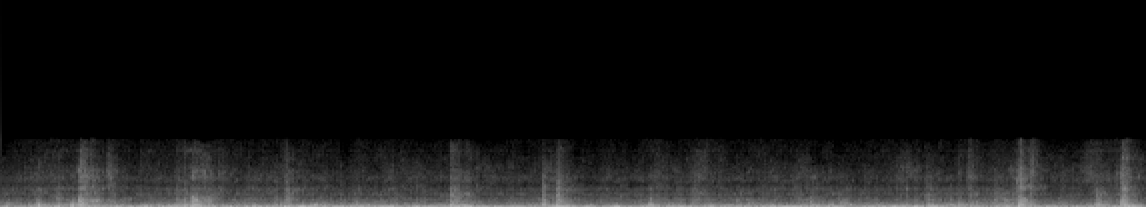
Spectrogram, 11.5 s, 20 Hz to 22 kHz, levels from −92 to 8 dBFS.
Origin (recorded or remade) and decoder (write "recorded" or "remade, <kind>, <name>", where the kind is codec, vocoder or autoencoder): remade, codec, HILCodec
